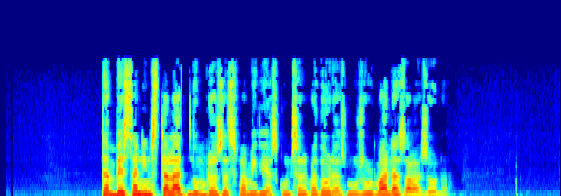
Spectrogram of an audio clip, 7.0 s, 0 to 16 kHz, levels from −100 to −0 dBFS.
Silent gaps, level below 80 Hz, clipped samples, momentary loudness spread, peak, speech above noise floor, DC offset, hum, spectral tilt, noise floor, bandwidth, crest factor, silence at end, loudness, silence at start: none; -72 dBFS; under 0.1%; 10 LU; -2 dBFS; 52 dB; under 0.1%; none; -5 dB/octave; -72 dBFS; 11.5 kHz; 20 dB; 1.45 s; -20 LUFS; 1.3 s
